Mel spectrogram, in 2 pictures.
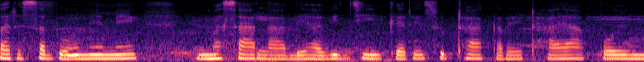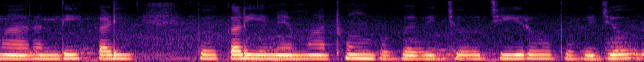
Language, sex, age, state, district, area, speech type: Sindhi, female, 30-45, Delhi, South Delhi, urban, spontaneous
